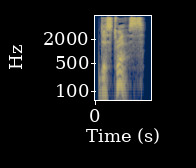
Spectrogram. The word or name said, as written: distress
